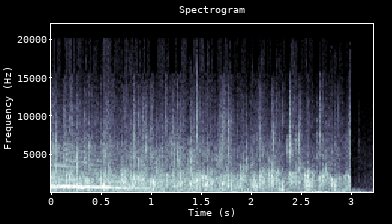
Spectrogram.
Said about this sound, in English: Give her an applause, y'all.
